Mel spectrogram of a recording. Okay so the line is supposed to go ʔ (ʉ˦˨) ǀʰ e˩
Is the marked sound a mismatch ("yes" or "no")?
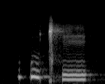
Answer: yes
